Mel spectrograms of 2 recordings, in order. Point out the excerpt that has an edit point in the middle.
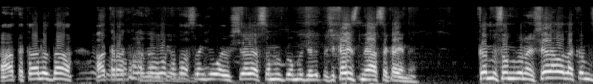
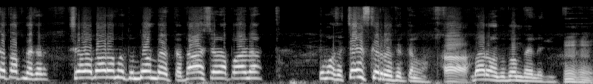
first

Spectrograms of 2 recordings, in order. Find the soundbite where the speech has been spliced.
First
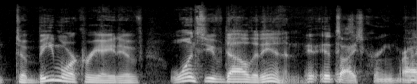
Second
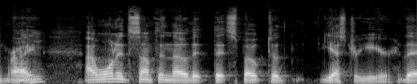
first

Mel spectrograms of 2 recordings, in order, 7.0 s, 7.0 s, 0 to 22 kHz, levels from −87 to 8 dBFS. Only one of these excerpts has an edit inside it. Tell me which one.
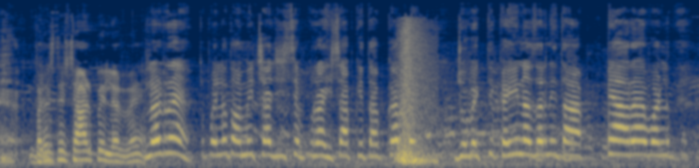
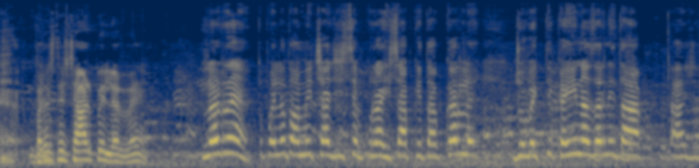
first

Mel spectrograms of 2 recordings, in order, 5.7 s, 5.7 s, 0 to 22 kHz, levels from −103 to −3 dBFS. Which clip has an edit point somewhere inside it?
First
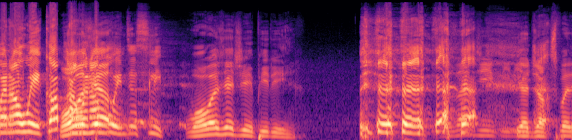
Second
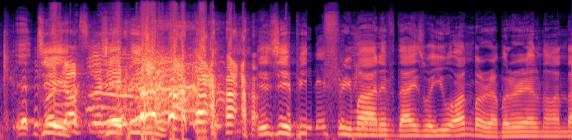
second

